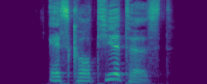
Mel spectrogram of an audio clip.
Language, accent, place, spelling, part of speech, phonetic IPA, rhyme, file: German, Germany, Berlin, eskortiertest, verb, [ɛskɔʁˈtiːɐ̯təst], -iːɐ̯təst, De-eskortiertest.ogg
- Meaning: inflection of eskortieren: 1. second-person singular preterite 2. second-person singular subjunctive II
